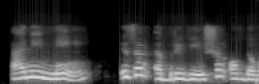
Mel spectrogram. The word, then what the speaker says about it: anime: the disney title track the word anime pronounced as annie may is an abbreviation of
